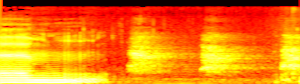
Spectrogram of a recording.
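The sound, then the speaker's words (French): A neighbour's dog barks in a living room in three separate, fairly loud bursts spaced about a second apart, following a brief harmonic vocal sound at the start. “Je vous présente le chien de ma voisine, voilà, qui est totalement insup”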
